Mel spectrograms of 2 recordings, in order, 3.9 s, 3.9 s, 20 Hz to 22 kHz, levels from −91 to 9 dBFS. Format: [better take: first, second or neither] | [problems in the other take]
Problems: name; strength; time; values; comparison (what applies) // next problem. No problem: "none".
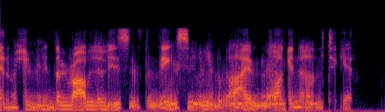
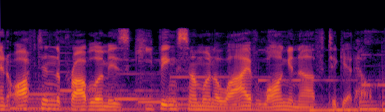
second | noise reduction (neural diffusion model UNIVERSE++)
